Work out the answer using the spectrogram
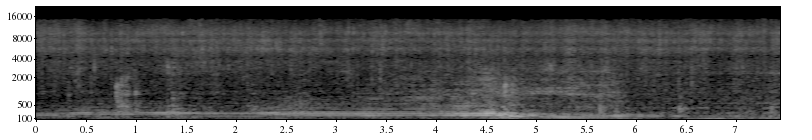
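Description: Fish balls, squid balls and kikiam sizzling in hot oil in a non-stick frying pan as they are stirred with a silicone spoon. The hiss is steady, with a few brief scrapes of the spoon against the pan, the loudest about four and a half seconds in.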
